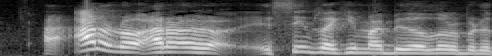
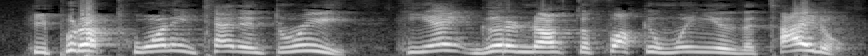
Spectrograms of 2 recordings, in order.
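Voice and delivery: heated rant; 6 semitones higher, 6 dB louder than usual. Real, not acted. Ranting about the rookie.

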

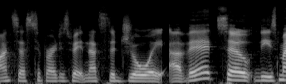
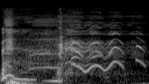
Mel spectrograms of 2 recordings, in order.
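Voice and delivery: high laugh; 4 dB quieter than usual. Real, not acted. Bursts out laughing.

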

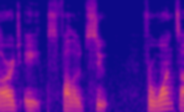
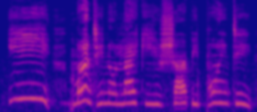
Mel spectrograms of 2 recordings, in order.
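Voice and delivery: very high, slow squealing monkey voice in broken English; yelling little monkey; slower than usual. Acted. Trapped monkey Monty yells at Artius about his knife, in a very high monkey squeal. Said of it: "it yelled".

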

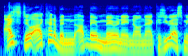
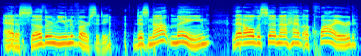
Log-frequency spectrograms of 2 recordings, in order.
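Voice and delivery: mock Southern accent; 7 semitones higher, 4 dB louder than usual. Podcast host denying his new Southern accent, in a mock Southern twang. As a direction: protest in a put-on Southern twang. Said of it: "a fake Southern accent".

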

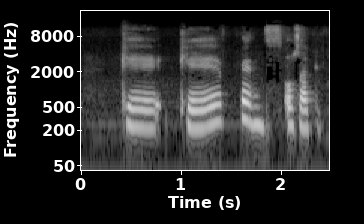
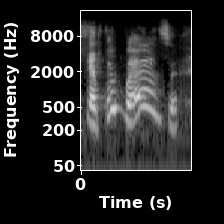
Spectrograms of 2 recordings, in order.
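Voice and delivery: laughing; 4 semitones higher than usual. Real, not acted.

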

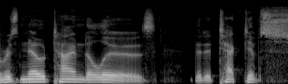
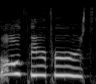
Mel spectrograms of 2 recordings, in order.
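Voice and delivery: squeaky voice; 4 dB louder than usual. Retold or imitated.

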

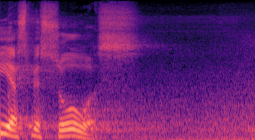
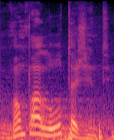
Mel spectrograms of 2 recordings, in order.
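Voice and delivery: ordinary talk

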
